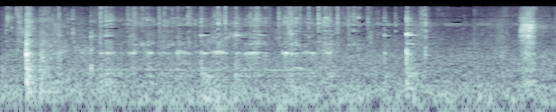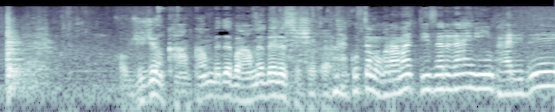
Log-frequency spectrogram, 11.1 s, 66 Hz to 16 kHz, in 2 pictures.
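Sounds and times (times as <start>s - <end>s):
spoon stirring in a cup or glass: 0.0s - 4.6s
speech: 7.0s - 11.0s.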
